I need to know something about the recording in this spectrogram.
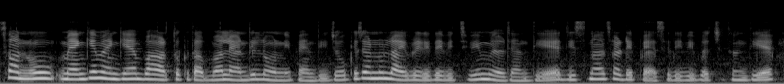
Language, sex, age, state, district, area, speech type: Punjabi, female, 18-30, Punjab, Rupnagar, urban, spontaneous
